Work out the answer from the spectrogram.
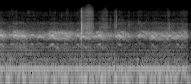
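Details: A whole flock of crows flying through on a chilly, snowy winter day, calling with repeated hoarse caws that merge into a steady, pulsing chorus, with a low constant hum underneath and one sharp click.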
